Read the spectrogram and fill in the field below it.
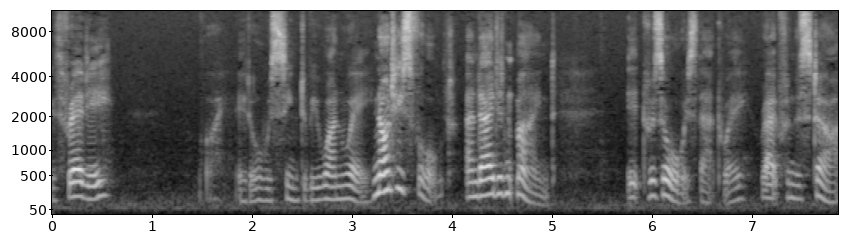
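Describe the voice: A woman's put-on character voice, fairly low in pitch, with a husky, rough edge, a dark, mellow tone and lively intonation. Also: fairly slow pace.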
